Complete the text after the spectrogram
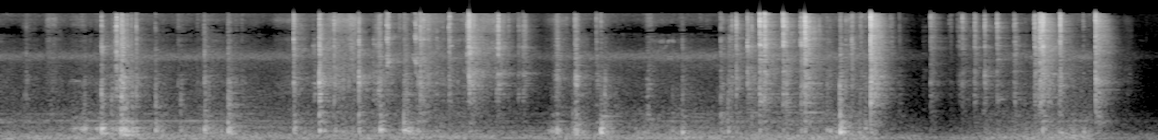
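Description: Metal parts of a machine clatter and clank as hands handle them.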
